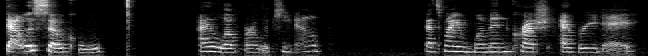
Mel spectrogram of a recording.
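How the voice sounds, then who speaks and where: A woman's voice: fairly high pitch, steady tone, unhurried, fairly bright tone. A woman streamer giving casual, chatty gameplay commentary like a gushing fan. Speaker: streamer playing a video game.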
